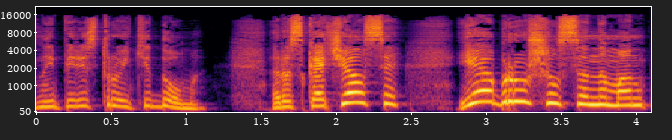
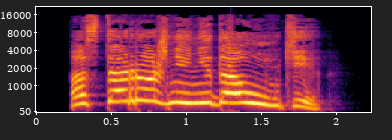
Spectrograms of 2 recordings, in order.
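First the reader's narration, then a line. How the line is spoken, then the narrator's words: Yelling. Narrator (Russian): завопил Манкада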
